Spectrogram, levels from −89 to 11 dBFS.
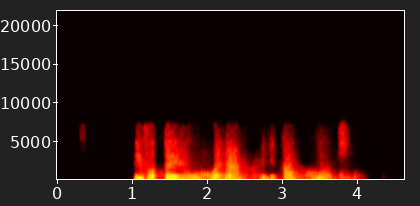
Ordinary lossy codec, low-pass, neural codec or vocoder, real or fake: Opus, 24 kbps; 7.2 kHz; codec, 44.1 kHz, 0.9 kbps, DAC; fake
